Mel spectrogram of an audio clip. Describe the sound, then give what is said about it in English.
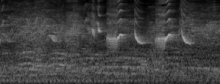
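A champion competition songbird, owned for four years, sings a run of bright, rapid chirps and whistled notes, about five distinct phrases in quick succession, clear over a soft background hiss. “And how much is your bird worth having won so many competitions?”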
